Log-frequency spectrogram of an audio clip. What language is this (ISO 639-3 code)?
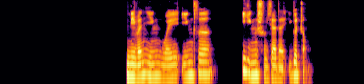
zho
